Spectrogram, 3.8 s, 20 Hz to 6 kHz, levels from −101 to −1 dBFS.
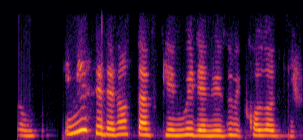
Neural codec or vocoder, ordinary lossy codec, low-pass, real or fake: none; none; 5.4 kHz; real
